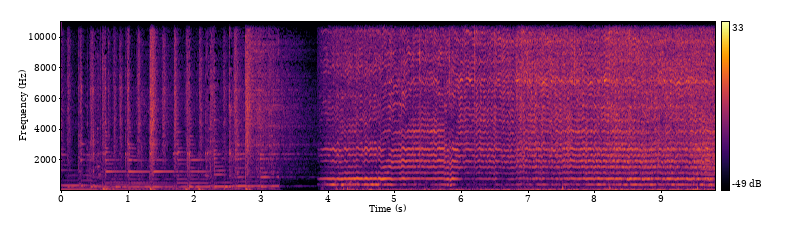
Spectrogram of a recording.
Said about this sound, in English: This sound, but think about how a female mosquito feels. To us, it's just an annoying whine, but to them, it's an annoying whine that says, if I told you you had a beautiful thorax, would you hold it against me?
